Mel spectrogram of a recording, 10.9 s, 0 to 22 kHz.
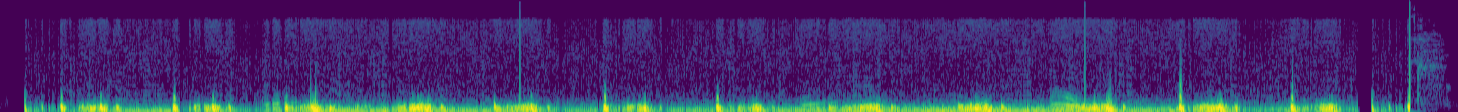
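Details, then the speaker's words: Regular heartbeat near 70 per minute with a harsh rushing murmur between beats: pulmonary (right semilunar) valve stenosis murmur, heard on cardiac auscultation teaching recording. "Agora, vamos tentar perceber então a diferença do som da estenose da válvula pulmonar, ou seja, da válvula semilunar direita."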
